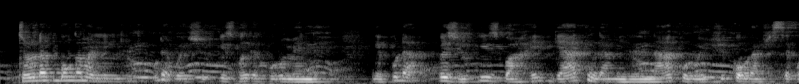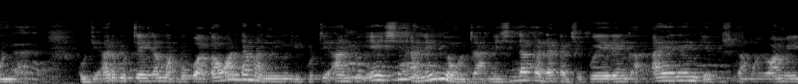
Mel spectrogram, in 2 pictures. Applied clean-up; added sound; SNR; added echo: none; Dog; 14 dB; reverberation time 0.7 s.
